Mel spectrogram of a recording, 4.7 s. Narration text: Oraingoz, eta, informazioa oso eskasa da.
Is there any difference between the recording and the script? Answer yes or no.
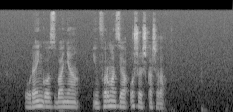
yes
